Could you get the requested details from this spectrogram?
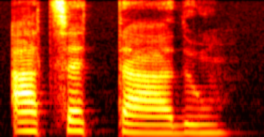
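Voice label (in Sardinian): "atzetadu", female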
